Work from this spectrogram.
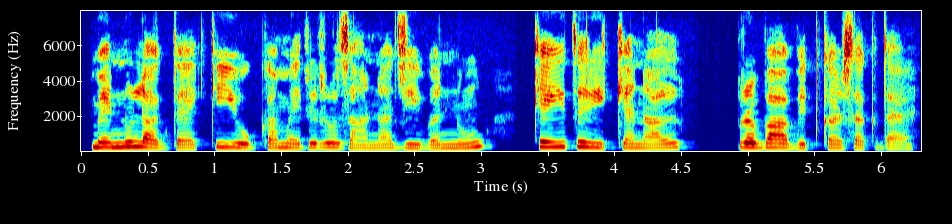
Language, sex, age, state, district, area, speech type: Punjabi, female, 18-30, Punjab, Jalandhar, urban, spontaneous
